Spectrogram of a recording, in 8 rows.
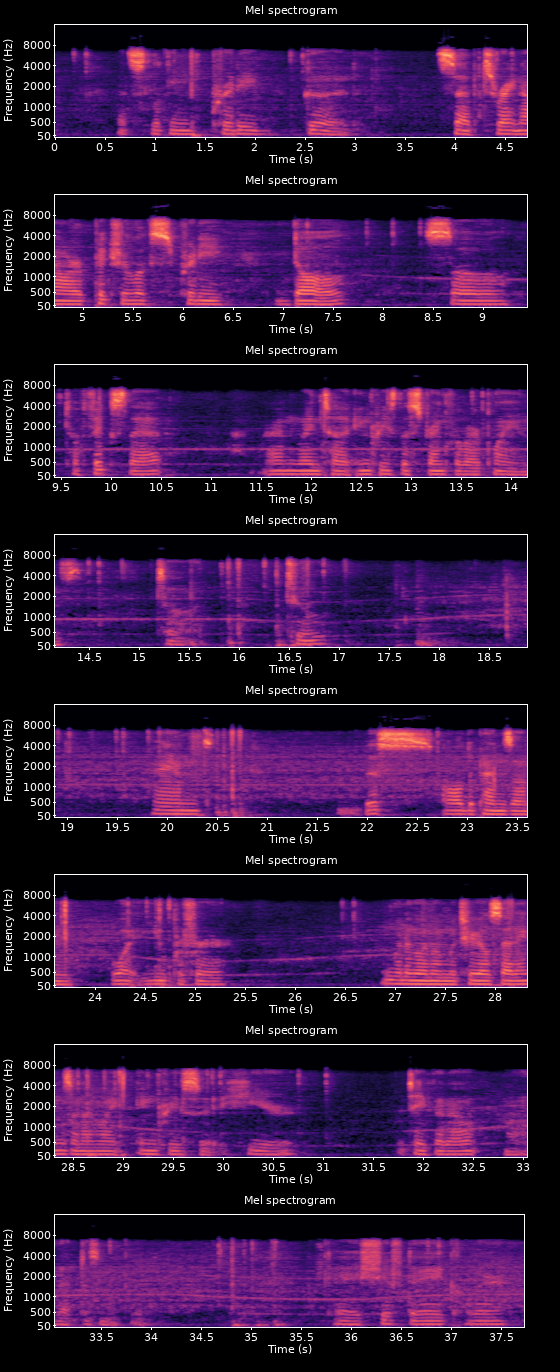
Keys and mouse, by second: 1.2 g, 12.6 z, 16.6 shift+z, 17.0 KP_0, 26.5-29.6 right drag, 29.6 g, 30.1-32.1 drag, 35.2 shift+a.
